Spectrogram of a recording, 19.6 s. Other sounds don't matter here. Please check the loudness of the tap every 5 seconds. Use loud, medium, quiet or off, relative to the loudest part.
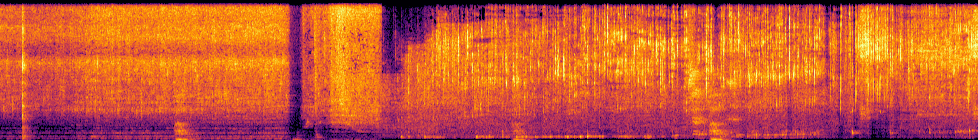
medium, loud, loud, loud.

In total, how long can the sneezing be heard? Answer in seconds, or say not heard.
2 s.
